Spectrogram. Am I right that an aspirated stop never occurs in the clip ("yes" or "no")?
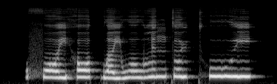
no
